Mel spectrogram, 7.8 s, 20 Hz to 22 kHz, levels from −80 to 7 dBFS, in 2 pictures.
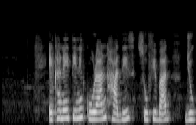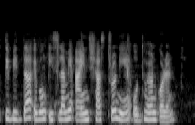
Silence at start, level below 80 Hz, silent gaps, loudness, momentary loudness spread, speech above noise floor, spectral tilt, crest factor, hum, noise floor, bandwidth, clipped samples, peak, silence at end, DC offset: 1 s; -60 dBFS; none; -17 LUFS; 8 LU; 44 dB; -5.5 dB/octave; 16 dB; none; -61 dBFS; 7.8 kHz; under 0.1%; -2 dBFS; 0.4 s; under 0.1%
